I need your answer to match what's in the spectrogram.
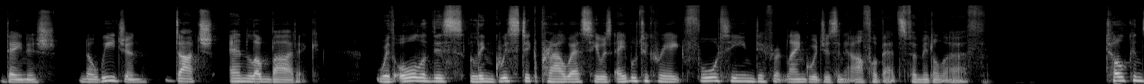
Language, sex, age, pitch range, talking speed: English, male, 30-49, 115-145 Hz, 130 wpm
